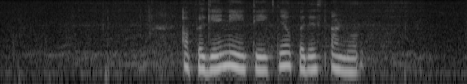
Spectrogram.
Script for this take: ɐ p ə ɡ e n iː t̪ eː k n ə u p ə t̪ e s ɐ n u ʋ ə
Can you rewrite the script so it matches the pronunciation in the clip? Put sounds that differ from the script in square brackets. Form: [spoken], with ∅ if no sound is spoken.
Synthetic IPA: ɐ p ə ɡ e n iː t̪ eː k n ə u p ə [d̪] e s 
